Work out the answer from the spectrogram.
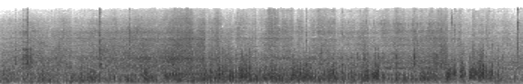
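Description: Speedway motorcycle engine running as the bike circles the dirt track, the sound swelling and fading, with wind buffeting the microphone. There are a few sharp clicks, near the start, about a second and a half in and at the end.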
